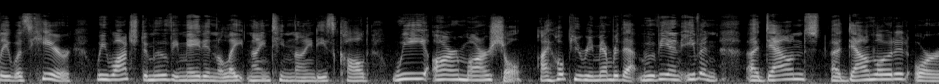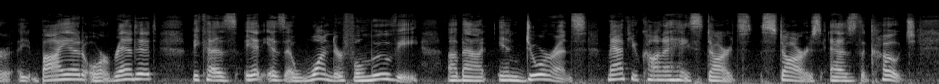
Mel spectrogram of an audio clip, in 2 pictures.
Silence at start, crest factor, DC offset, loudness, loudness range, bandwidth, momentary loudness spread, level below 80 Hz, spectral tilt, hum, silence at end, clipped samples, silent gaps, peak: 0 s; 12 dB; 0.2%; -19 LUFS; 1 LU; 12 kHz; 7 LU; -48 dBFS; -5.5 dB/octave; none; 0 s; under 0.1%; none; -8 dBFS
